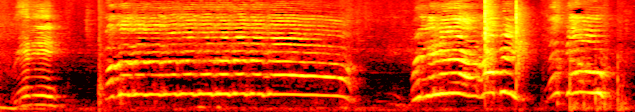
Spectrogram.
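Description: A high-pitched, drawn-out vocal call held steady for about two and a half seconds, then a few shorter sing-song calls that rise and fall near the end.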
